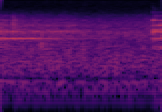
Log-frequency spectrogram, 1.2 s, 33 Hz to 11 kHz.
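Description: A train idles at a station in a 1949 film scene, a steady low rumbling hum with faint hiss, continuous and moderately close, with no clear horn or clatter standing out.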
